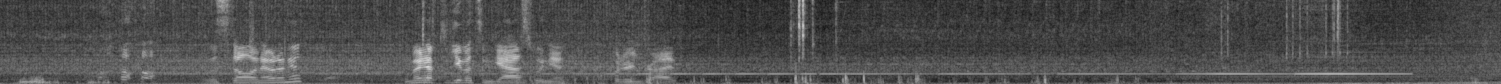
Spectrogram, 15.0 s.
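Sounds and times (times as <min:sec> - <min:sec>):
car engine idling: 0:00.0 - 0:15.0
steady high-pitched tone: 0:06.3 - 0:14.3.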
